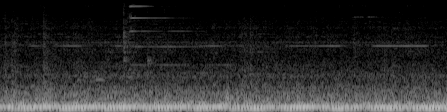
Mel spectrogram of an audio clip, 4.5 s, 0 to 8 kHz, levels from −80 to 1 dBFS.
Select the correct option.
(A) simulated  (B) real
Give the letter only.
B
